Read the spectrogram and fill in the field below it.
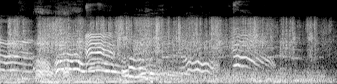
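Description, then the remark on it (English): A spaceship crashing into a planetoid: a loud, steady roar of noise with warbling, whining electronic tones sliding up and down over it for several seconds. “Oh my god, again, we're crashing into that planetoid!”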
